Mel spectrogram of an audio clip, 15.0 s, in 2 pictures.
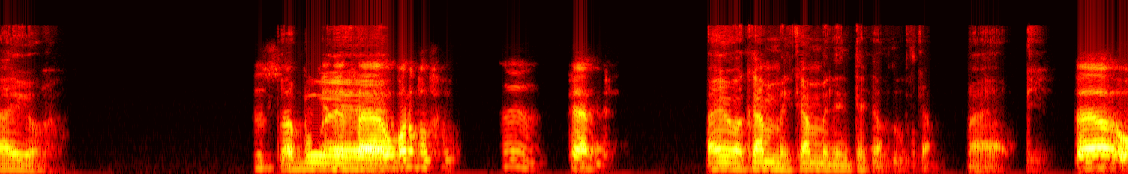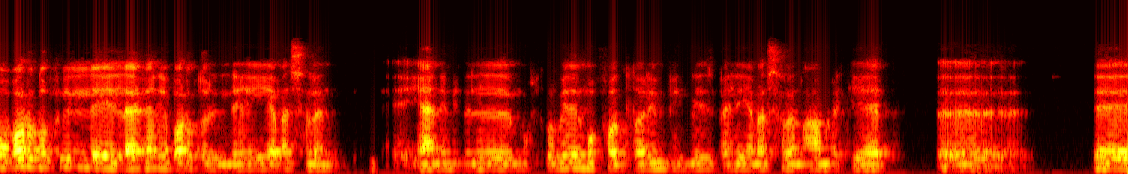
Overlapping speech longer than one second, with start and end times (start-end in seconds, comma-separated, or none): none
